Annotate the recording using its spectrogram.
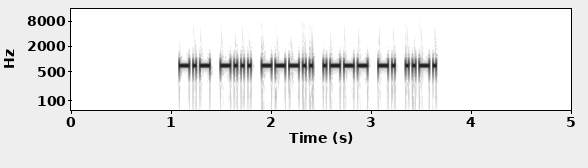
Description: Morse code, heard as a keyed tone, about 34 wpm, 700 Hz. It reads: KB8JNF
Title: USA Call Signs - 6 Characters - 35wpm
